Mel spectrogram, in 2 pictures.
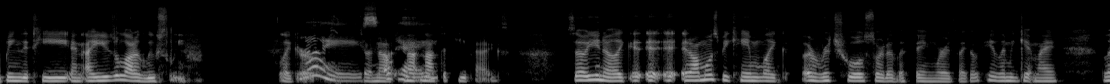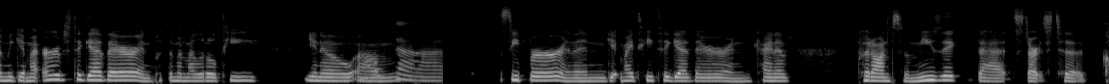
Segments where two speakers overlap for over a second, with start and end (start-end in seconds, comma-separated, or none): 3.0-4.4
